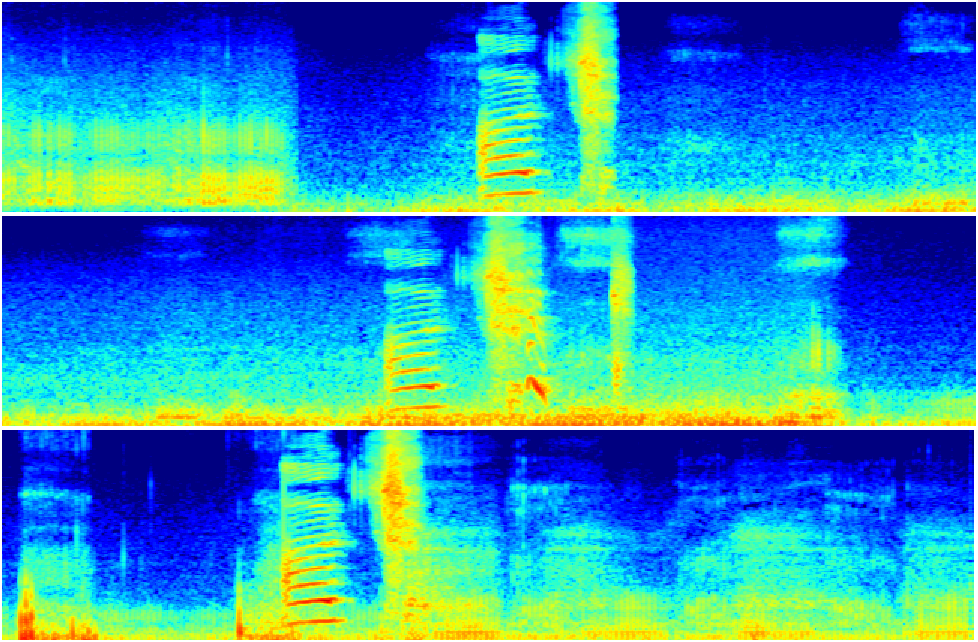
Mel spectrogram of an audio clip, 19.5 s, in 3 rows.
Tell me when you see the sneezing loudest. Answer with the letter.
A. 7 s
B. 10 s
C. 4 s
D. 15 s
D.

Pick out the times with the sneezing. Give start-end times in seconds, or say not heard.
3.2-4.1, 9.1-10.8, 14.8-15.8.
